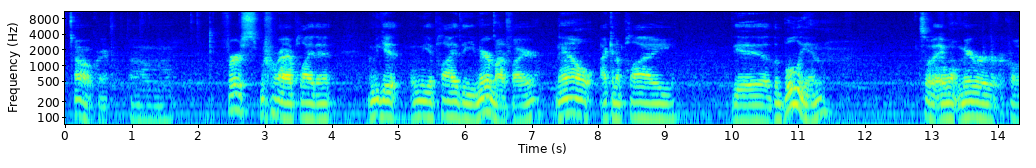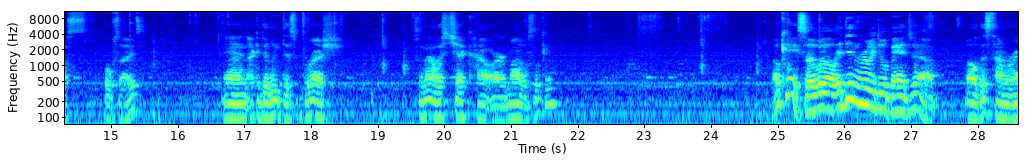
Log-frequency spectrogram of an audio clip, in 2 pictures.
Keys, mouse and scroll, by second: 0.8 ctrl+z, 1.9-4.6 right drag, 6.0-7.8 drag, 14.7-16.5 drag, 16.3-18.4 right drag, 18.0 x, 19.1 middle click, 21.2 right click, 22.2 Tab, 23.6-25.4 middle drag, 23.6 a, 26.1 middle click, 26.2 middle click, 26.8-28.2 middle drag, 28.2 shift+Tab.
